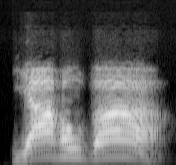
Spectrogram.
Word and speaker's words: Yahovah: Again, there's no J sound in the Hebrew language. Never was, never will be. Yahovah.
